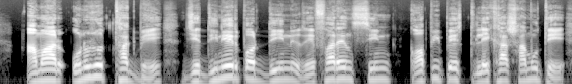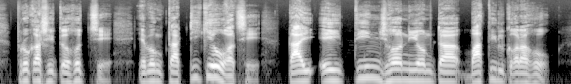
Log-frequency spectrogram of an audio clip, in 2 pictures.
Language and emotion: Bengali, neutral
